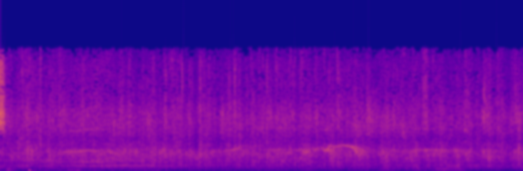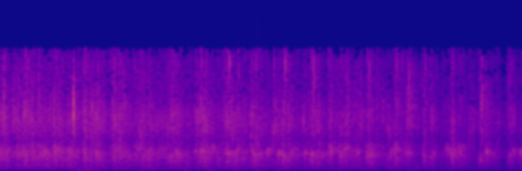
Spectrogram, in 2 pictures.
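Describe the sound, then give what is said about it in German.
An audience at a church service claps steadily for about thirteen seconds for the volunteers of the children's program, a dense, sustained wash of many hands, with a few faint voices and whistles mixed into the crowd. “und all den Leuten, die immer im Kinderexpress mitarbeiten, mal einen Applaus geben.”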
